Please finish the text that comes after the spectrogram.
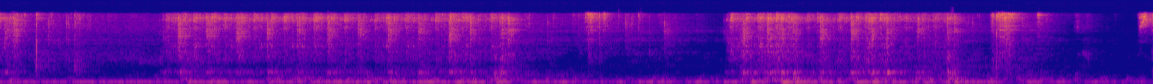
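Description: A sewing machine runs in long continuous bursts, with a brief pause between, as it stitches piping onto a simple fabric case; the mechanical whir stays fairly quiet and close, and no one speaks.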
